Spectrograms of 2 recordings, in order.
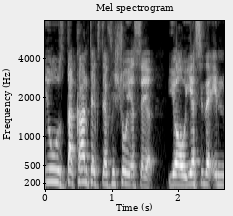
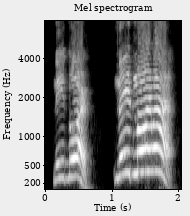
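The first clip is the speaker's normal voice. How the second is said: loud, high, rising demand; fired-up, high-pitched insistence; insistent urging; 11 semitones higher, 7 dB louder, slower than usual. Real, not acted. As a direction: call out for more, louder and higher. Urging more recognition for artists.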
